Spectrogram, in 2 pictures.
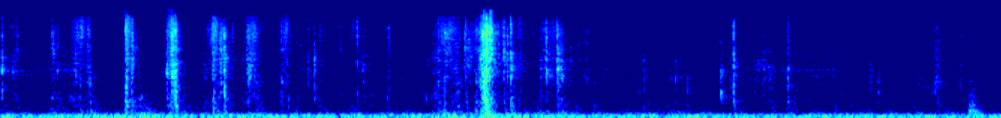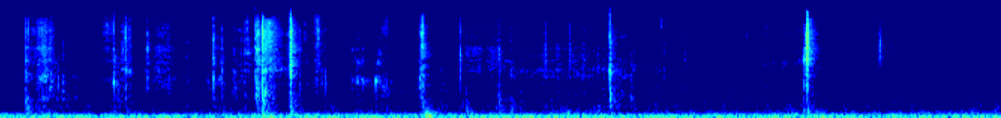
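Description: Tarot cards being handled: irregular light clicks and snaps of the cards, the sharpest about three seconds in, about eight seconds in, and near the end as a card is laid down. A low steady hum runs underneath.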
